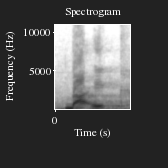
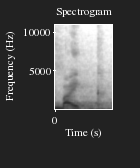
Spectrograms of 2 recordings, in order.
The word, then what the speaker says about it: BAIC: Then ito naman kung mapapansin mo B A I C baik pero ang correct pronunciation talaga niyan is bike like bicycle ganyan.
